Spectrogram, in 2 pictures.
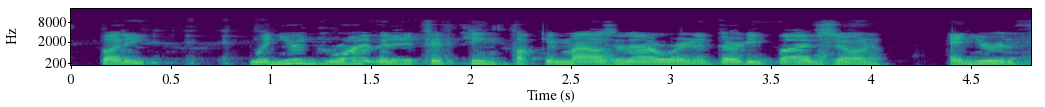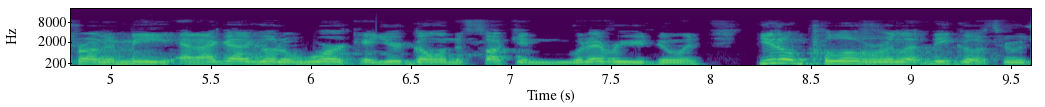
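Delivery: ordinary delivery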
